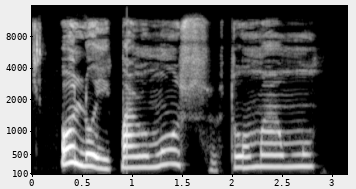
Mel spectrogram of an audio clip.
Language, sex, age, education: Yoruba, female, 15-29, tertiary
